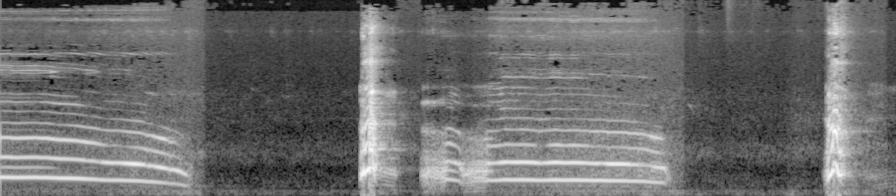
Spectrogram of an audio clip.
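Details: Belgian Malinois giving drawn-out howls, each held about two seconds with a gentle downward droop at the end, separated by sharp bark-like bursts and brief silences.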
